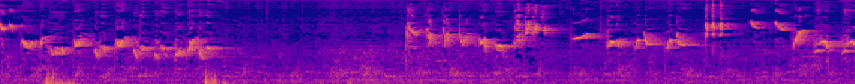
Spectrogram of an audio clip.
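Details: Cucak ijo, the greater green leafbird, pouring out a varied song of sharp whistles and quick downward-slurred notes. A soft pause falls mid-clip, and a few dull low thumps sound near the start.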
